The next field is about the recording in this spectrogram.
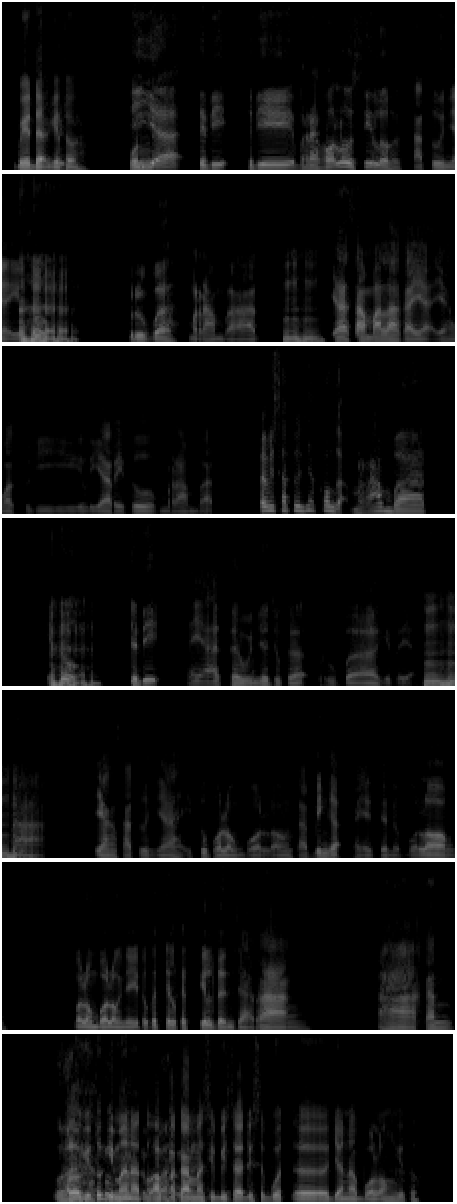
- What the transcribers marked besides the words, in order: laugh; laugh; laugh
- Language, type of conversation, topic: Indonesian, unstructured, Apa hal yang paling menyenangkan menurutmu saat berkebun?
